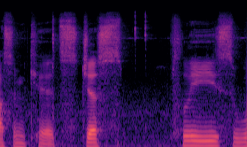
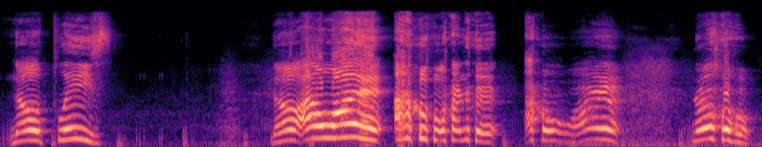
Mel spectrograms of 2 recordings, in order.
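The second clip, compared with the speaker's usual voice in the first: high, loud pleading screams with a nervous laugh; terrified screaming; 10 semitones higher, 16 dB louder, slower than usual. Real, not acted. Streamer facing the bloody scene, screaming and begging. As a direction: scream and beg it to stop.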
